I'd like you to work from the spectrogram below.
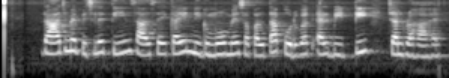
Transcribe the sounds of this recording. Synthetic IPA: ɾaːd͡ʒmẽpɪt͡ʃʰlet̪iːnsaːlsekɐinɪɡmõmẽswɐfəlt̪apuːɾwəkɛːlbiːʈit͡ʃɐlɾɐɦaɦɛː

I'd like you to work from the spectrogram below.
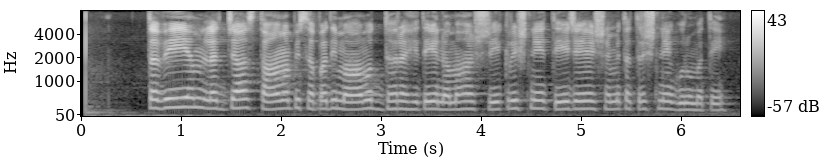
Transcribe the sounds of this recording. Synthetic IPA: t̪ɐʋeːjɐmlɐd͡ʒːaːst̪ʰaːmɐpisɐpɐd̪imaːmud̪̚d̪ʱːɐɾɐɦit̪eːnɐmɐɦɐ̆ʃɾiːkɾɪʂɳeːt̪eːd͡ʒɐjɐʃɐmit̪ɐt̪ɾɪʂɳeːɡuɾumɐt̪eː

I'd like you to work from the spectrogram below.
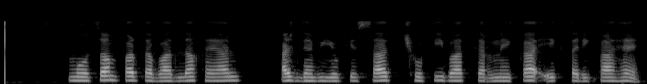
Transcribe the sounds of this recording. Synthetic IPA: mɔːsəmpɐɾt̪ɐbaːd̪laxɐjaːl | ɐd͡ʒnɐbijõkesaːt̪̚ʰt͡ʃʰoːʈibaːt̪̚kɐɾnekaʔeːkt̪ɐɾiːqaɦɛː

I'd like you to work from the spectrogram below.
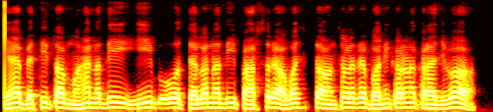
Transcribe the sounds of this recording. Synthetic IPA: jeɦabjɔt̪it̪ɔmɔɦanɔd̪iːbot̪elɔnɔd̪ipaɾsɔɾeɔbɔsit̪ɔːnsɔɭɔɾebɔnikɔɾɔɽ̃ɔkɔɾad͡ʒibɔ

